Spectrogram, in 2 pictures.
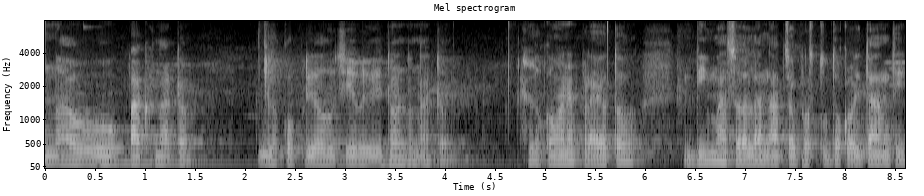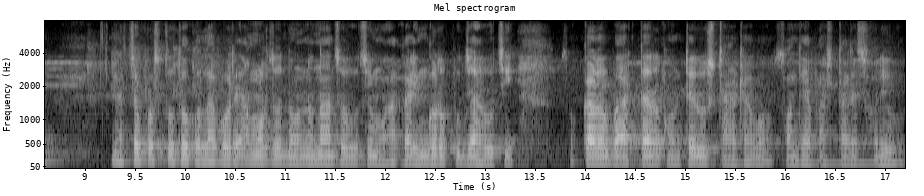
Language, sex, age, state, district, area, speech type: Odia, male, 18-30, Odisha, Koraput, urban, spontaneous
